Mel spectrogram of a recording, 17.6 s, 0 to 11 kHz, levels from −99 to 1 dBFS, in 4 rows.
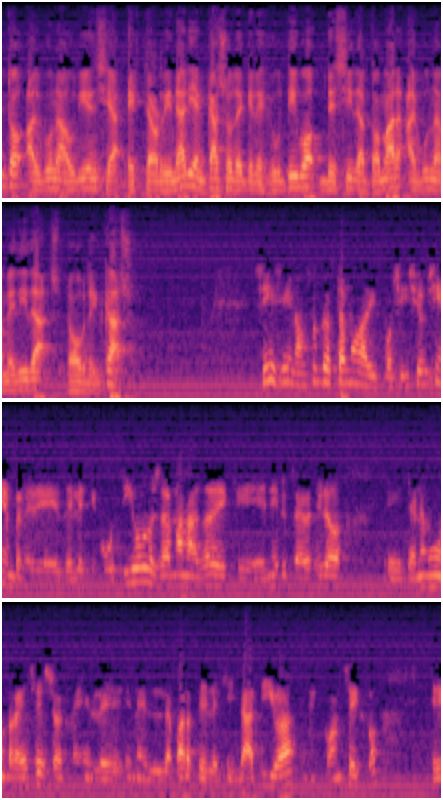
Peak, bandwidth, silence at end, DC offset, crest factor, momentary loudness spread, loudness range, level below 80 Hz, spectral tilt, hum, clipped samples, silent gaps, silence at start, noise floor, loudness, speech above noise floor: -10 dBFS; 10.5 kHz; 0 s; under 0.1%; 18 dB; 13 LU; 6 LU; -52 dBFS; -5.5 dB/octave; 50 Hz at -50 dBFS; under 0.1%; none; 0 s; -48 dBFS; -29 LUFS; 20 dB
